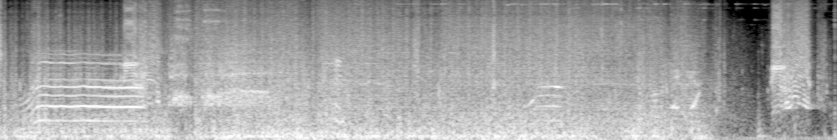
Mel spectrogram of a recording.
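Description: Gunfire in the Counter-Strike: Source video game, a dense burst of shots and explosive bangs running continuously at close range, with brief tonal game sounds early on and a short pause before a final flurry near the end.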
